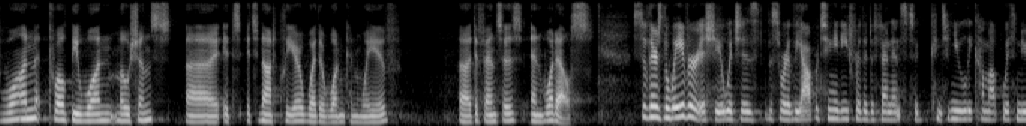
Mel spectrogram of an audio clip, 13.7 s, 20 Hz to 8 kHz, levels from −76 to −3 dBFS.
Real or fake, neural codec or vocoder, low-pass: fake; codec, 24 kHz, 1.2 kbps, DualCodec; 7.2 kHz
